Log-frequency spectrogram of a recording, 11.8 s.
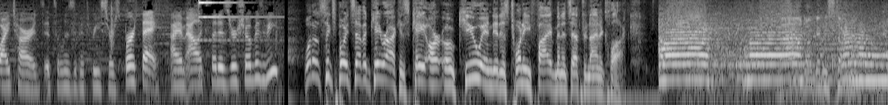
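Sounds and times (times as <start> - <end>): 
speech: 0.0 - 11.8
plastic vuvuzelas blaring: 8.8 - 11.8.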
